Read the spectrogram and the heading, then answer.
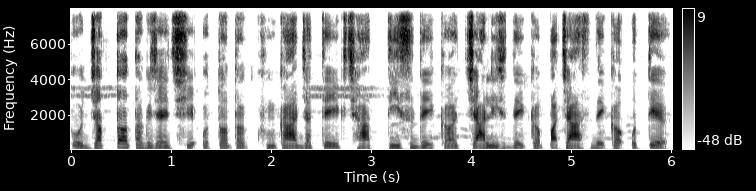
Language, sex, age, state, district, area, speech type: Maithili, male, 18-30, Bihar, Darbhanga, rural, spontaneous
